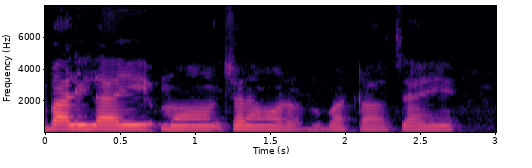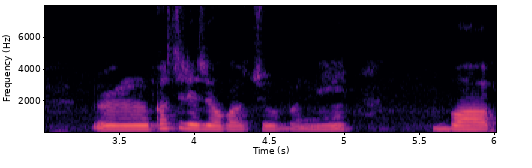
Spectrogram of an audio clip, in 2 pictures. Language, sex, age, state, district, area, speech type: Nepali, female, 18-30, West Bengal, Darjeeling, rural, spontaneous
